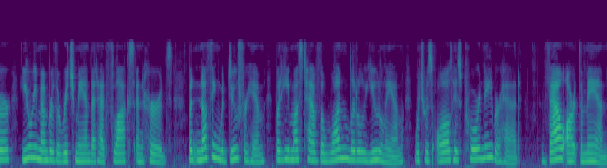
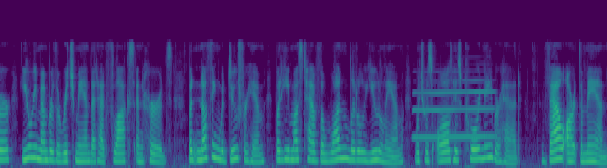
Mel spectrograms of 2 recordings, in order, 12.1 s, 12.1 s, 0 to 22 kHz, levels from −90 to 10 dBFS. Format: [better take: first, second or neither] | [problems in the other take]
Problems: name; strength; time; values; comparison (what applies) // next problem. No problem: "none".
first | background sound (Wind instrument, woodwind instrument); 13 dB below the speech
